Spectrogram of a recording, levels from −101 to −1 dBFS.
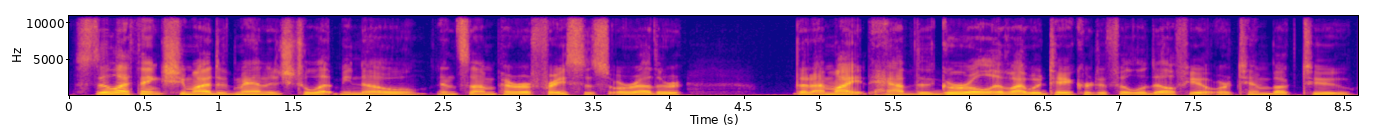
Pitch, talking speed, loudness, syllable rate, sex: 135 Hz, 215 wpm, -19 LUFS, 5.5 syllables/s, male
